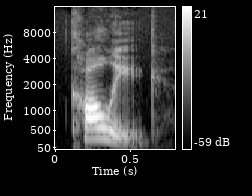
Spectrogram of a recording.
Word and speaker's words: colleague: colleague colleague yes colleague many of my students struggle with this they say colleague or they say call you or something because the spelling of this word is really really strange there's that g-u-e at the end or more commonly i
